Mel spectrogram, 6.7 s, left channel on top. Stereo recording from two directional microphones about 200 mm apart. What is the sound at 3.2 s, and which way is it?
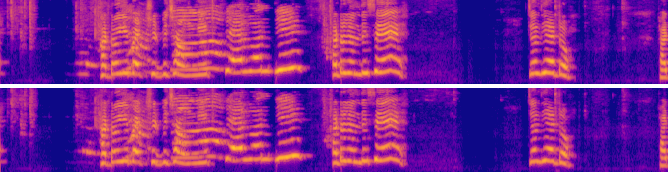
Speech, 10° left (ahead or behind).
